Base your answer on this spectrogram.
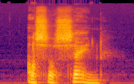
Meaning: alternative letter-case form of assassijn
- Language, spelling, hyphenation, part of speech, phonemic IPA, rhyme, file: Dutch, Assassijn, As‧sas‧sijn, noun, /ɑ.sɑˈsɛi̯n/, -ɛi̯n, Nl-Assassijn.ogg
